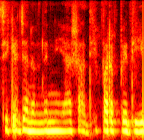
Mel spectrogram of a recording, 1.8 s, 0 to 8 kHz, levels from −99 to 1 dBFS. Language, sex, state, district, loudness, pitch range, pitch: Hindi, female, Chhattisgarh, Korba, -16 LUFS, 195-205 Hz, 200 Hz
